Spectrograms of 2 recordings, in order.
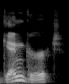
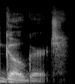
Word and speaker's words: Gengert: His name is Barry Gengert, but everyone always gets his name wrong and calls him Barry Gogurt.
